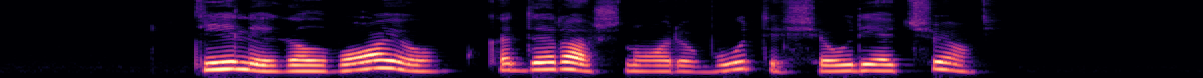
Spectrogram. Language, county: Lithuanian, Telšiai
